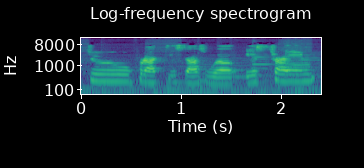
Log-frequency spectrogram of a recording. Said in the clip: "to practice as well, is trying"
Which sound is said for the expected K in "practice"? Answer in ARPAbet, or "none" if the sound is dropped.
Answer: K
